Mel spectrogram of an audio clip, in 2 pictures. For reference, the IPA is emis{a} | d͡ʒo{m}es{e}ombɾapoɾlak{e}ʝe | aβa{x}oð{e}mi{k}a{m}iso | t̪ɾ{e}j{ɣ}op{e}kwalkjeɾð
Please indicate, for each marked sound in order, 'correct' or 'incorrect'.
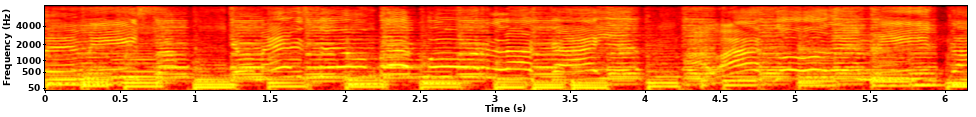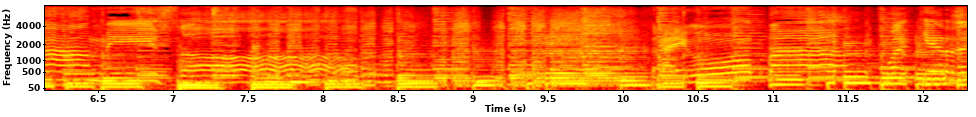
correct, correct, correct, incorrect: a, correct, correct, correct, correct, incorrect: a, correct, incorrect: a

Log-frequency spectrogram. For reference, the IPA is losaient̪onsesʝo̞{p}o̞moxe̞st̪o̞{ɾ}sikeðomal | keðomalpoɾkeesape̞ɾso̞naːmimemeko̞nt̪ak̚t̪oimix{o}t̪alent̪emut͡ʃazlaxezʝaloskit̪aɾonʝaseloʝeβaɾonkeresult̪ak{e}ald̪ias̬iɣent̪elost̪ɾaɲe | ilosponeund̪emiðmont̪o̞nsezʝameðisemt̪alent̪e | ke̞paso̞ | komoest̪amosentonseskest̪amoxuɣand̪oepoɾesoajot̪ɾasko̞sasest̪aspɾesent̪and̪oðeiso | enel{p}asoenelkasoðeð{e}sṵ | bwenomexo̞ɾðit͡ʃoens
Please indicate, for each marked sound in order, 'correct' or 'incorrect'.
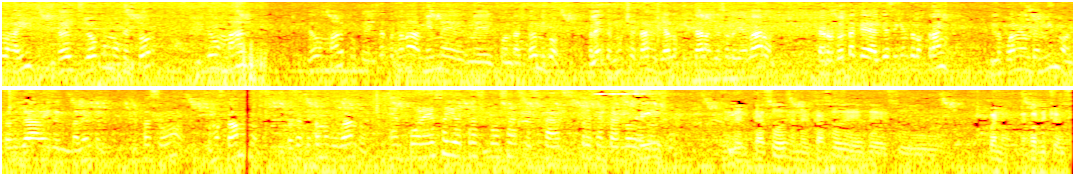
incorrect: k, correct, correct, correct, incorrect: k, correct

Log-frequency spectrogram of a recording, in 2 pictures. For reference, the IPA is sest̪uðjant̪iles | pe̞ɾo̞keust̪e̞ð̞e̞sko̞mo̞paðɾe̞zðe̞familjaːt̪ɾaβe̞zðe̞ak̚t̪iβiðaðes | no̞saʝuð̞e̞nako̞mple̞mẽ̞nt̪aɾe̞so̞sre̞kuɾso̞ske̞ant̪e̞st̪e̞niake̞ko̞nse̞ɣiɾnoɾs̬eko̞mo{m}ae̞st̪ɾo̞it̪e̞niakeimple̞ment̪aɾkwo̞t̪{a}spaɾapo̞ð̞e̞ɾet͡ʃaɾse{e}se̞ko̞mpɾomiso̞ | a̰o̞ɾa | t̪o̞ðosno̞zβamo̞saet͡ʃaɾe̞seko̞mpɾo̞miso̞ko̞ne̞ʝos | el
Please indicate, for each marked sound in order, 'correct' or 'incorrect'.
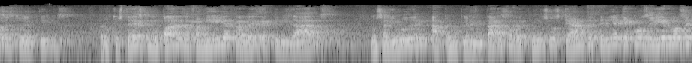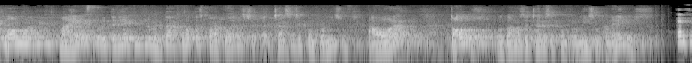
correct, correct, correct

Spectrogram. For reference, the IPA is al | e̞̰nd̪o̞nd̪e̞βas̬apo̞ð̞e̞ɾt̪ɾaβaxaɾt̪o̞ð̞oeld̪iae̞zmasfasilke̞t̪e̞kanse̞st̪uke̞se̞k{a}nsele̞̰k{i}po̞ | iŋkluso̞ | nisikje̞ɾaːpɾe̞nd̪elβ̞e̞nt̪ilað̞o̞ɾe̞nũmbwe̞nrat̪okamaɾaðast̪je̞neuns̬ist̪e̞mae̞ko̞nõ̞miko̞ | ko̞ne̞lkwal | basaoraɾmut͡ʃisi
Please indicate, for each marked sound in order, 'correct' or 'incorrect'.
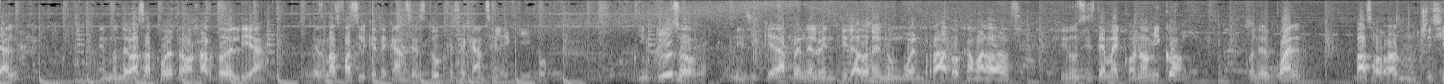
correct, correct

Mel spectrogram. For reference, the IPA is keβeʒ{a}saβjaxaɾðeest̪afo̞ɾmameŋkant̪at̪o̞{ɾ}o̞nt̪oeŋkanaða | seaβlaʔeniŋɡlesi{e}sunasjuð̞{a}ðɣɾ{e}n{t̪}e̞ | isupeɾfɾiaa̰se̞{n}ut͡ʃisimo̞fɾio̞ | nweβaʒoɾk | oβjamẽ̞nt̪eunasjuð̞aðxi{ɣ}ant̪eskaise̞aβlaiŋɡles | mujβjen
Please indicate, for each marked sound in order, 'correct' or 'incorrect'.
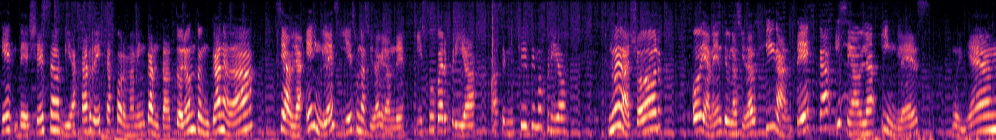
incorrect: e, correct, correct, correct, incorrect: a, incorrect: d̪, incorrect: m, correct

